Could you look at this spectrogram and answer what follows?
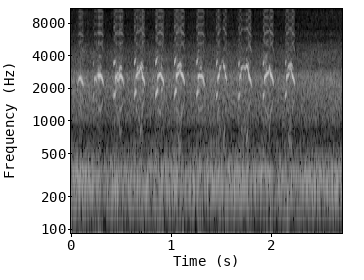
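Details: At a wild osprey nest during an afternoon fish delivery, June 2016, a fast excited series of loud whistled chirps, some doubled, about five per second, with steady background hiss.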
